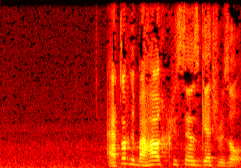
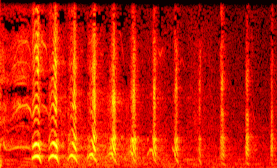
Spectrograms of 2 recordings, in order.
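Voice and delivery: high wheezing laugh, tapering off; helpless high-pitched cackle, fading; big laugh. Real, not acted. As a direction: burst out laughing at your own joke. Laughing at own Isaac joke.

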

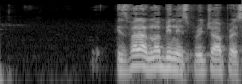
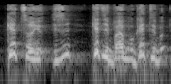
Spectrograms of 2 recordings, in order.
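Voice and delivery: mock urging; 13 semitones higher, 3 dB louder, much faster than usual. Mimics convert on phone.

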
